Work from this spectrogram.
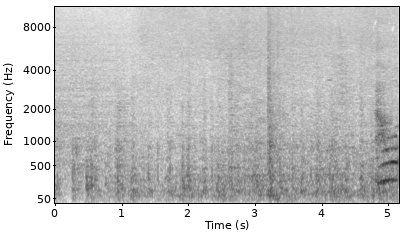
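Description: A steam train pulls away in the winter setting of the game Metro Exodus, a low rumbling chug and steady hiss building gradually, with brief clanks and a louder surge near the end.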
